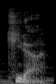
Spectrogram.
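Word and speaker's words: キラー: Bullet Bill's Japanese name is actually just Killer, or Kira, if you want to pronounce it like it's written.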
